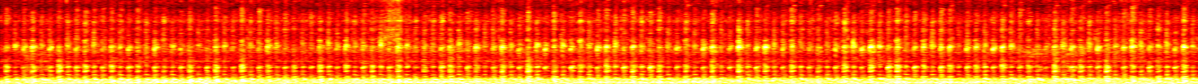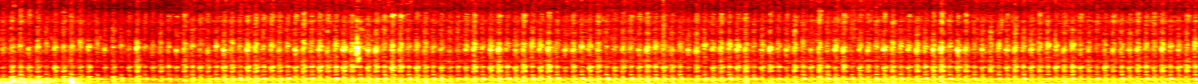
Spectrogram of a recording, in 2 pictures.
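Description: A boat engine drones steadily throughout.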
